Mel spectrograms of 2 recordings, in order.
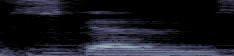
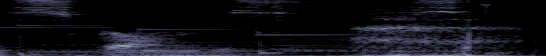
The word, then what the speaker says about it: scones: like scones to me even within the uk we have two variants on this word some people call them scones some people call them scones see i thought scones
